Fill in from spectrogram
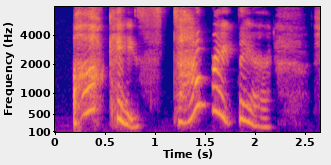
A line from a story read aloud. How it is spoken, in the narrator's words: Shigure cried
